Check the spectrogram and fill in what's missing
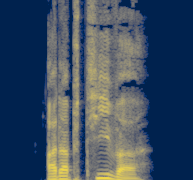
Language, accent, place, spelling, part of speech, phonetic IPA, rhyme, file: German, Germany, Berlin, adaptiver, adjective, [adapˈtiːvɐ], -iːvɐ, De-adaptiver.ogg
- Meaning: 1. comparative degree of adaptiv 2. inflection of adaptiv: strong/mixed nominative masculine singular 3. inflection of adaptiv: strong genitive/dative feminine singular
